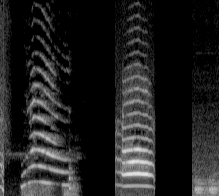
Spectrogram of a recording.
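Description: Domestic cat meowing twice. The first meow is longer and falls slightly in pitch; the second is shorter and holds a steady pitch.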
